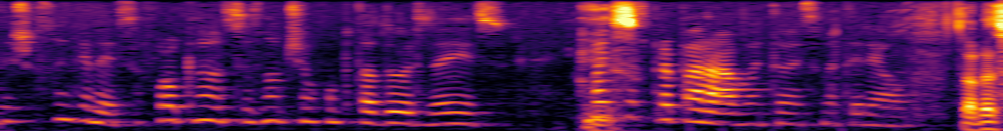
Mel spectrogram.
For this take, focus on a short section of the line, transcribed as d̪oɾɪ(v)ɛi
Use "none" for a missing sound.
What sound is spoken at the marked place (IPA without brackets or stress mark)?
z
